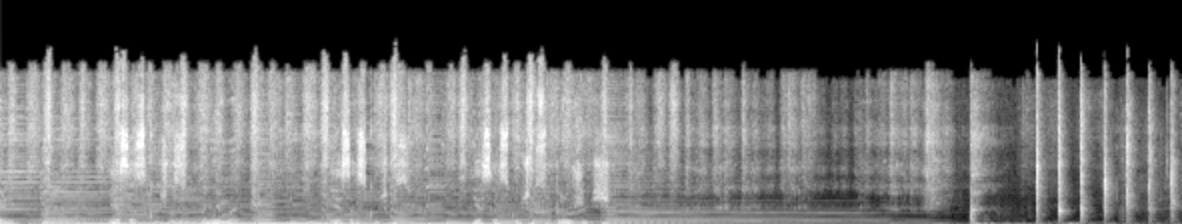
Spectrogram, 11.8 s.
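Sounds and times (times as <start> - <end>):
speech: 0.0 - 0.3, 1.1 - 6.4
hands clapping: 10.3 - 11.8.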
